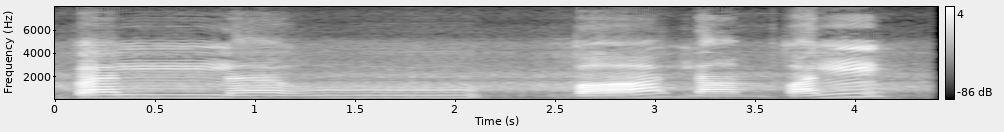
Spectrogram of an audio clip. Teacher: لام ساکن کے بعد بھی نیکسٹ لام آ جائے تو وہ بھی دونوں کا آپس میں ادغام ہو جاتا ہے ، اور اس لیے لام کے اوپر تشدید ڈال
